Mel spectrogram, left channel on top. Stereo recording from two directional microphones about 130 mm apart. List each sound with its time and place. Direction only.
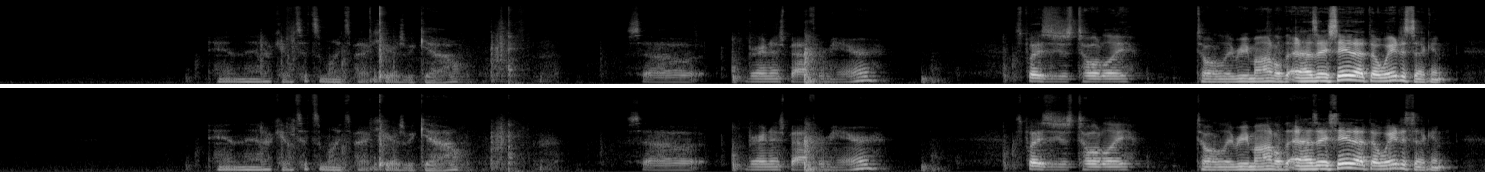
2.0 s speech: centre (ahead or behind)
4.0 s speech: centre (ahead or behind)
6.2 s speech: 15° left (ahead or behind)
10.1 s speech: 25° left (ahead or behind); by 14.4 s 45° left (ahead or behind)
